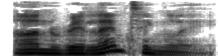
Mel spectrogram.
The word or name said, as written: unrelentingly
